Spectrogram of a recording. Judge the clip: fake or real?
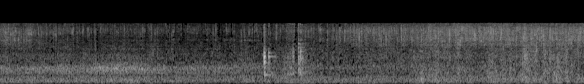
real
